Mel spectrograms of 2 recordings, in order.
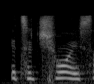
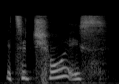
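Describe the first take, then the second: First: Said in the usual way. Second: Slow, weighted words, each one set apart; slow emphasis. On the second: Real, not acted. Speaker stresses to her audience that listening is a choice, slowly. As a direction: let the point sink in slowly.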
